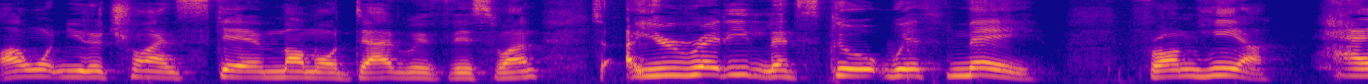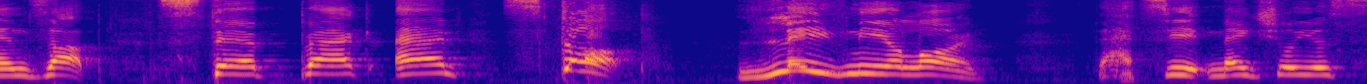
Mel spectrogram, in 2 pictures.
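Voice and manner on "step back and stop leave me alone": firm, steady voice, drawn out. Leading listeners to practise a phrase together to scare mum or dad: yelling as loud as possible. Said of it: "we need to yell it as loud as we can".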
